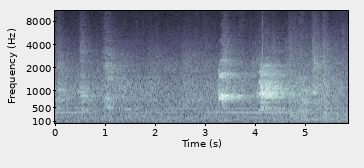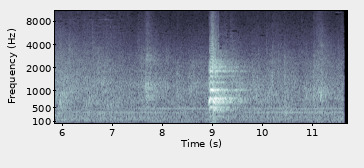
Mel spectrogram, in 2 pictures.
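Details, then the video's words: Dogs barking in a lot on 28 November 2016: scattered, irregular barks, a few louder ones standing out, over a steady low hum and background noise. "The Barking Lot"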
